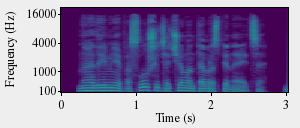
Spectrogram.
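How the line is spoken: Grumbled mutter. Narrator (Russian): буркнул Перин

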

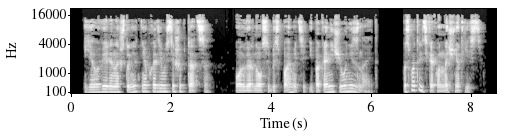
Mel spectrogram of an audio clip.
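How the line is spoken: Normal, calm voice. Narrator (Russian): Принцесса ответила нормальным и спокойным голосом

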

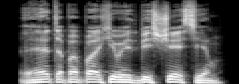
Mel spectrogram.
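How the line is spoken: Grumbled. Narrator (Russian): проворчал Сивица

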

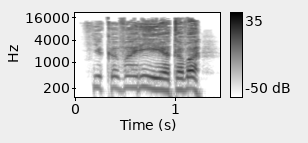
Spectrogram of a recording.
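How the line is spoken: Whispered. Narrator (Russian): прошептала Триша

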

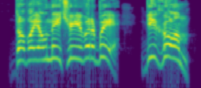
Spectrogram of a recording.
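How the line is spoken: Shouted. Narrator (Ukrainian): крикнув Гаррі

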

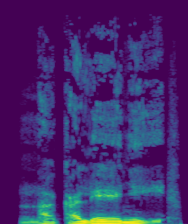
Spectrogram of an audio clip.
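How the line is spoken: Growling. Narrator (Russian): прорычал он

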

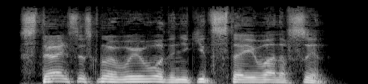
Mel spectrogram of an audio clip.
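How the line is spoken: Menacing demand. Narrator (Russian): грозно потребовал один

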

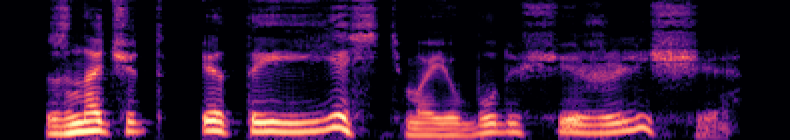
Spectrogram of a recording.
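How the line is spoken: Mutter. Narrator (Russian): пробормотал Пинкертон

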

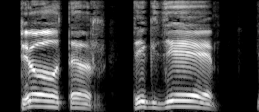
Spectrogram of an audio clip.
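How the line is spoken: Frantic yell. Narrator (Russian): исступленно заорал Костя

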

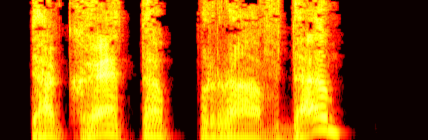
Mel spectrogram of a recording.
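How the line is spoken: Through clenched teeth. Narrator (Russian): Вульф процедил

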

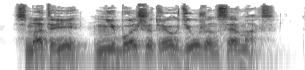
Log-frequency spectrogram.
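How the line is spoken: Stern. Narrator (Russian): строго сказал мой шеф

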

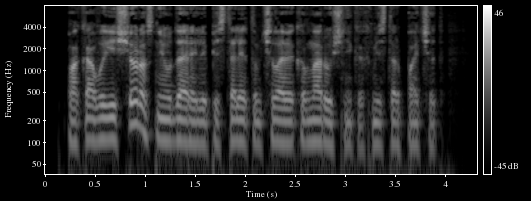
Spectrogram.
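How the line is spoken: Quiet question. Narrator (Russian): тихо спросила Харпер

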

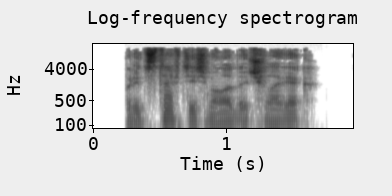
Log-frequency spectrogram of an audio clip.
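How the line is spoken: Quiet demand. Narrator (Russian): тихо потребовал инспектор

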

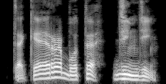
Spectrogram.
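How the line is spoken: Through clenched teeth. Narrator (Russian): процедил Драккайнен

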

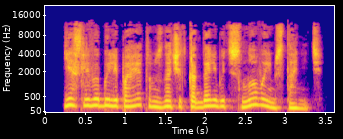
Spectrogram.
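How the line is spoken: Sigh. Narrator (Russian): вздохнула хозяйка

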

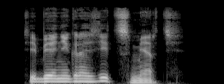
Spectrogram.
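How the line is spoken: Calm reassuring promise. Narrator (Russian): спокойно обещала она мне

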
